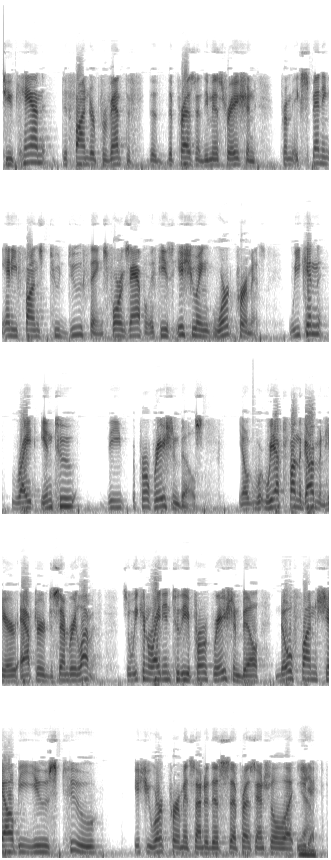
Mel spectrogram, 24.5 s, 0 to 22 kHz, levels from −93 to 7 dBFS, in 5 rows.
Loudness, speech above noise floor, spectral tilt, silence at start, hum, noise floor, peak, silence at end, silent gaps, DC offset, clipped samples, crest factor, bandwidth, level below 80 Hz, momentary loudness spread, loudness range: -19 LUFS; 27 dB; -5.5 dB/octave; 0 s; none; -47 dBFS; 0 dBFS; 0.15 s; none; under 0.1%; under 0.1%; 20 dB; 8.2 kHz; -46 dBFS; 14 LU; 4 LU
